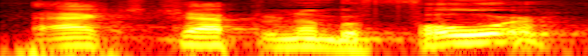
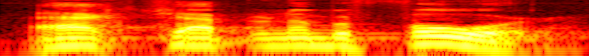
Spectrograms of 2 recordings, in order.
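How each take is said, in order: First: "Acts chapter number four" with the tune rising on "four"; first call of the text, rising on "four"; rising announcement. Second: "Acts chapter number four" with the tune falling firmly on "four"; falling announcement. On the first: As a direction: lift "four" at the end like a question. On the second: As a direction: land "four" down, settled. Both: Shown as a demonstration.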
